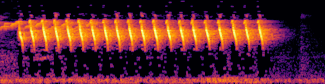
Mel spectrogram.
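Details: Bar-winged prinia in ciblek kristal ngebren style, recorded as tutor song for magpie-robins; a slightly rising lead-in then a long, steady trill of about twenty sharp, buzzy notes, fading at the end.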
